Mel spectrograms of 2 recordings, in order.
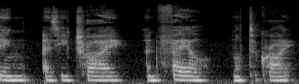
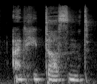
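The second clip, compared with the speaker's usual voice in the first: usual speaking voice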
